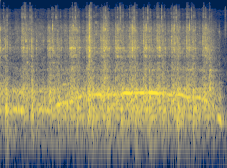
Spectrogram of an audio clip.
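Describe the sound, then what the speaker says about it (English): A sewing machine runs steadily, stitching down fabric on a homemade scrunchie, its needle pattering in a fast, even rhythm close up for a few seconds without pause. "And we're going to start stitching down, removing the clips as we go."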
